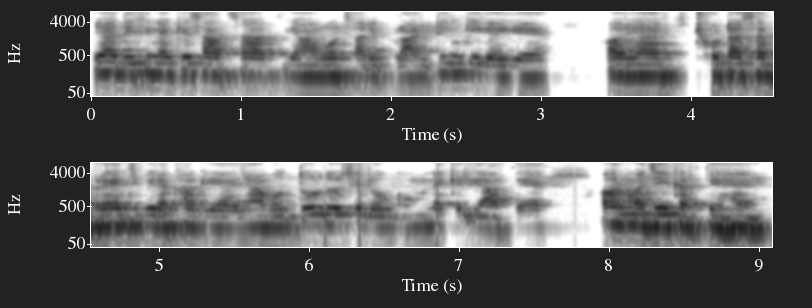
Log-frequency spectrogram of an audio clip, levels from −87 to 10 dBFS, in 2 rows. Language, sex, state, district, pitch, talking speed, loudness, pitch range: Hindi, male, Bihar, Jahanabad, 150 Hz, 225 wpm, -17 LUFS, 140-155 Hz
